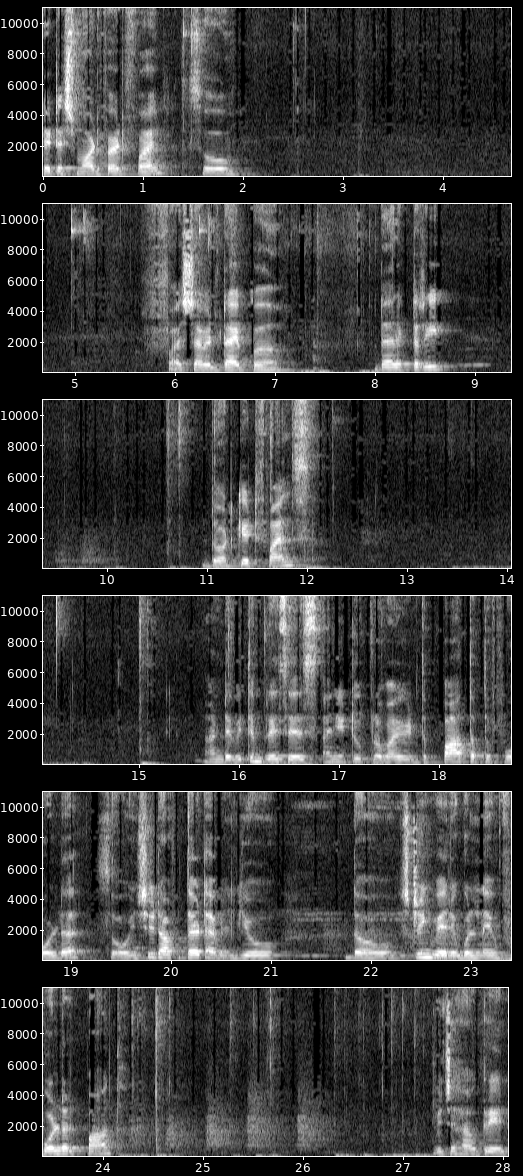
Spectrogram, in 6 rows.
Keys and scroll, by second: 7.2 d, 7.3 i, 7.7 r, 7.8 e, 9.4 Down, 10.5 Return, 11.0 ., 11.5 g, 11.7 e, 11.8 t, 13.3 Down, 14.9 Return, 16.1 shift+9, 16.4 shift+0, 17.2 Left, 22.7-24.4 typing, 25.4-27.0 typing.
